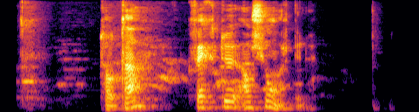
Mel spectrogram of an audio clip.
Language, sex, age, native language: Icelandic, male, 30-39, Icelandic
